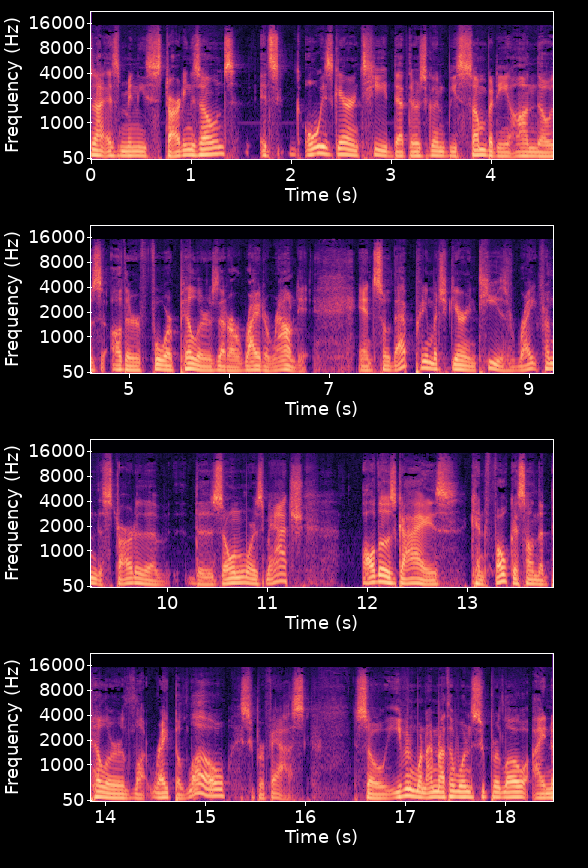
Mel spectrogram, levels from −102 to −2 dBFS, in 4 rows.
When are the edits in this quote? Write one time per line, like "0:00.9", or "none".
0:11.8
0:15.4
